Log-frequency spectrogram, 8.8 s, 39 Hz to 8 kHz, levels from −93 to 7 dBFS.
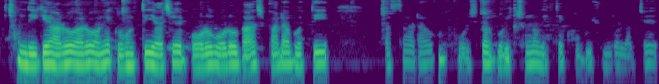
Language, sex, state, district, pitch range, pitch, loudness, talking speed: Bengali, male, West Bengal, Paschim Medinipur, 130-150 Hz, 145 Hz, -24 LUFS, 145 wpm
